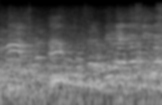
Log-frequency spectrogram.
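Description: Indistinct audience chatter in a hall, with children's high-pitched voices.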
